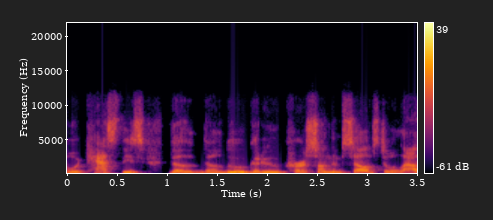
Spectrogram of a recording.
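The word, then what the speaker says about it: loup-garou: them was this voracious cursed creature called the lugaru which is spelled loop guru and is this creature that's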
